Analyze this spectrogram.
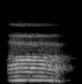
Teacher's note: Ou seja, esse a com um traço em cima, ele é longo aberto.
